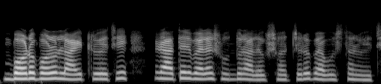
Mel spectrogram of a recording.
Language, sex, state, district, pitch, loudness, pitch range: Bengali, female, Jharkhand, Jamtara, 250 Hz, -19 LUFS, 235-265 Hz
